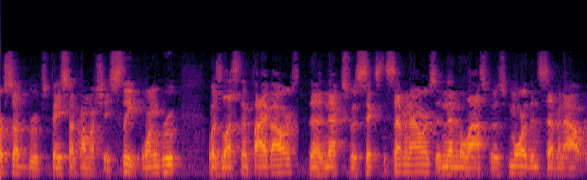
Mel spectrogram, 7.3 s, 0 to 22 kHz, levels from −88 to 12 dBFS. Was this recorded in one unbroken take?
no; 1 cut; at 3.7 s

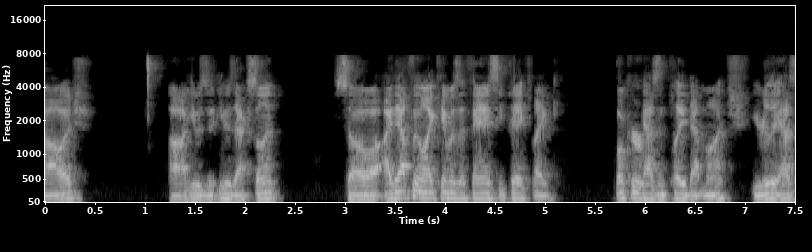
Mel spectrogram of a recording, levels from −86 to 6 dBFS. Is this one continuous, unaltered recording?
no; 2 cuts; at 4.9 s, 6.0 s

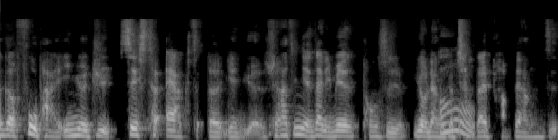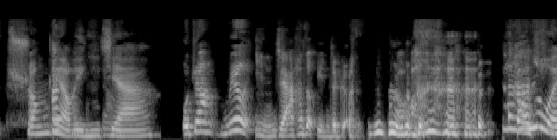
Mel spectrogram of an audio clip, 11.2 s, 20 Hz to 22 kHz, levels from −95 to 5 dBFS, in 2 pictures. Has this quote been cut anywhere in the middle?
no; 0 cuts

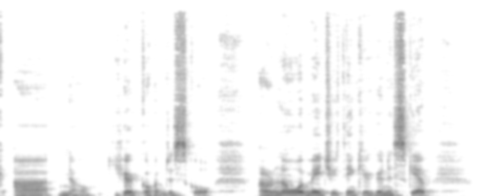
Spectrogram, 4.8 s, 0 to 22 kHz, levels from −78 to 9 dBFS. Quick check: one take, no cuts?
yes; 0 cuts

